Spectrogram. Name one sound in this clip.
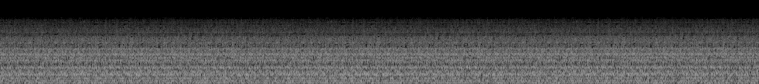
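A truck engine hums steadily while driving at speed.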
